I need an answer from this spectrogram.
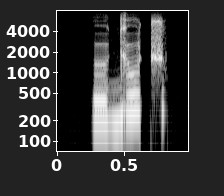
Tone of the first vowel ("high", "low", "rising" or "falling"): low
